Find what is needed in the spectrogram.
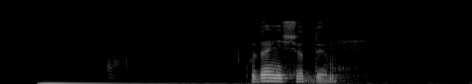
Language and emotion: Russian, neutral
